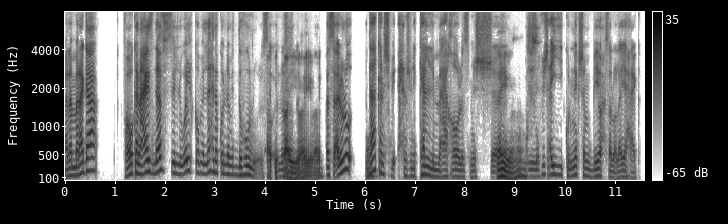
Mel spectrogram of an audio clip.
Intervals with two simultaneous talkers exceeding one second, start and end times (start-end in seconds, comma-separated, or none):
none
